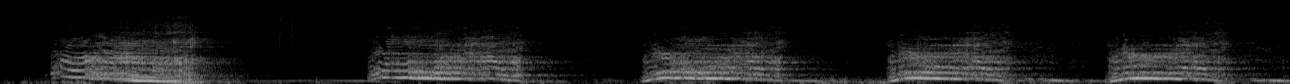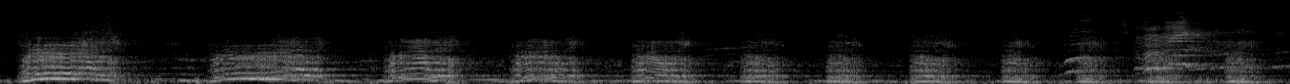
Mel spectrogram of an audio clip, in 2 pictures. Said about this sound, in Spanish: Y busqué un rugido de león y quiero que lo escuchen. ¿Lo pueden oír? ¿Lo pueden poner por allá, por favor?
